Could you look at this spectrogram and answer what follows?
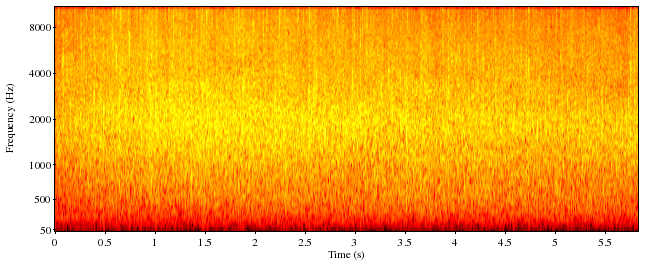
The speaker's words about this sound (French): Applaudissons encore le Saint-Esprit.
